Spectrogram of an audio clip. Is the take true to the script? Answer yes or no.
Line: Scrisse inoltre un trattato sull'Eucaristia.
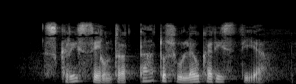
no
